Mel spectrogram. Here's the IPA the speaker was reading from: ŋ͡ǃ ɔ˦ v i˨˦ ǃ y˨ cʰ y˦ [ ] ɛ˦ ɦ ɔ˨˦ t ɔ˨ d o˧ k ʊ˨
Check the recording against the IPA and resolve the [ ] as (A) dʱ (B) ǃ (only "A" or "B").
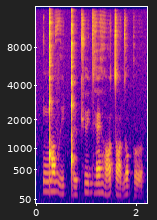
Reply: A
